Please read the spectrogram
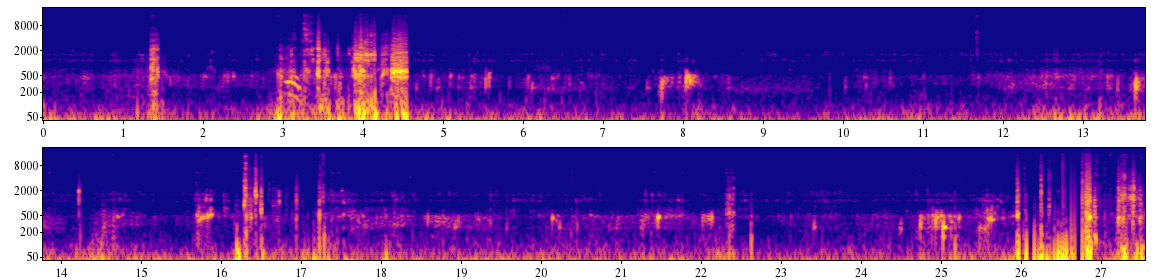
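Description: Underwater water noise picked up by a submerged camera: muffled rushing and gurgling. There are a few sharp knocks, the loudest about three to four seconds in and again around sixteen seconds.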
